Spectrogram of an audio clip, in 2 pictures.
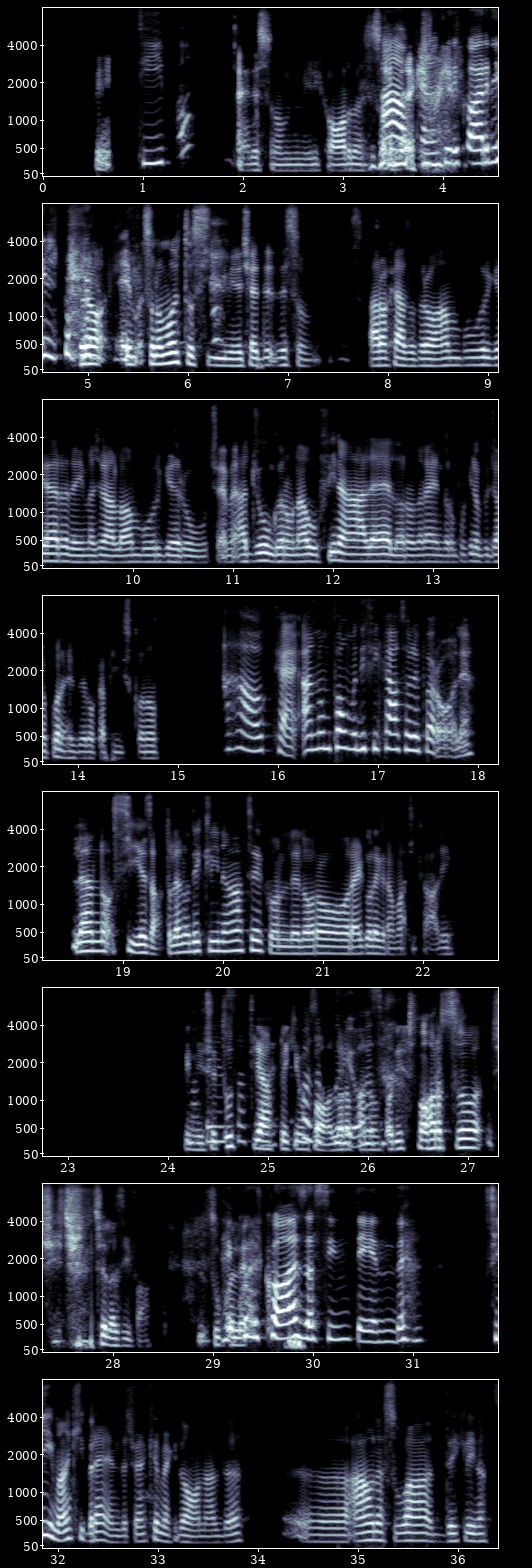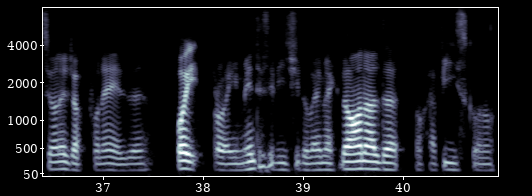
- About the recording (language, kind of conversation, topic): Italian, podcast, Hai mai fatto un viaggio che ti ha sorpreso completamente?
- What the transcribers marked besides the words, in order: tapping; unintelligible speech; chuckle; laughing while speaking: "il termine"; "cioè" said as "ceh"; "adesso" said as "desso"; chuckle; "cioè" said as "ceh"; laughing while speaking: "curiosa"; laughing while speaking: "ci ce"; other background noise; chuckle; "cioè" said as "ceh"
